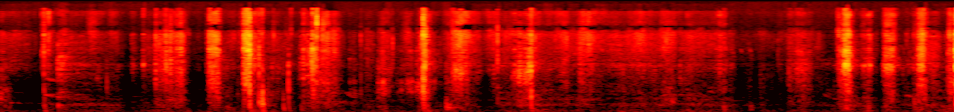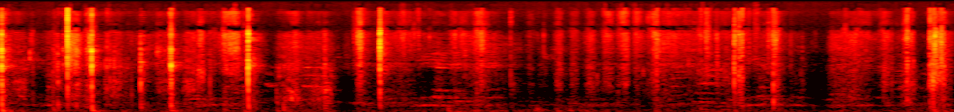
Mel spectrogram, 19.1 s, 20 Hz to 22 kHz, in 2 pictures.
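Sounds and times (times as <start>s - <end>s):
hoof being cut with snips: 8.3s - 12.2s.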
